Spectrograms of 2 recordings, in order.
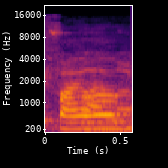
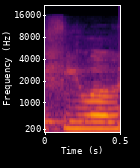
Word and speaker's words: phyllo: cake with filo Philo I always say Philo because it's a y yeah but I hear other people say filo so however you pronounce it that's totally fine um so but this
